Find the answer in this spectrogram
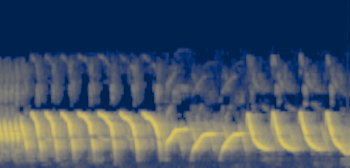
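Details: Canary song used as a lure to rouse rival canaries: a rapid series of high, clear descending sweeps, then rising whistled notes, about four per second, with no other sounds.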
